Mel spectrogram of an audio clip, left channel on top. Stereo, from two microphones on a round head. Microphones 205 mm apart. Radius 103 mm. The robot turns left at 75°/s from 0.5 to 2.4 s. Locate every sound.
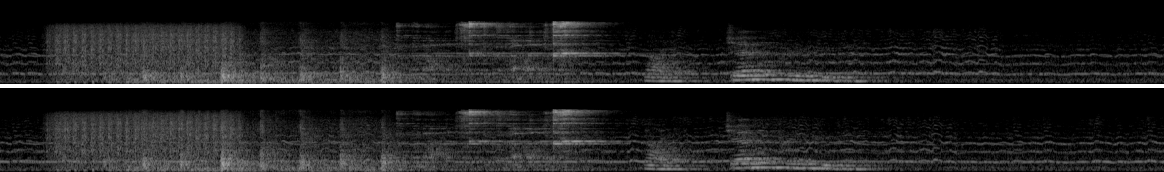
1.0 s running footsteps: 5° right (ahead or behind), 2.5 m; by 3.9 s centre (ahead or behind), 2.5 m
4.0 s cutlery clinking: 10° left (ahead or behind), 2 m
6.4 s a woman speaking: 35° right (ahead or behind), 6.5 m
